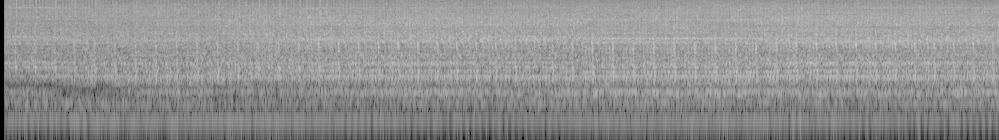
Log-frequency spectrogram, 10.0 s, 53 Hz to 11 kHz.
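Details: 2007 Dodge Charger 3.5 V6 with correct oil level, at idle: light, fairly even tapping over a steady engine note, about two or three a second; owner suspects lifters or rocker arms, cause unconfirmed.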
